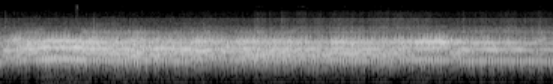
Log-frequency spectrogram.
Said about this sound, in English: A return of the horrific sounds of the electric hum and an ear-splitting, high-pitched wail.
